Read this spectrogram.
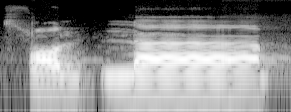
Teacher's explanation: صاد زبر کو لام کے ساتھ ملائیں گے، لام کو باریک پڑھیں گے اور لام کے اوپر کھڑی زبر بھی ہے، اسے بھی ایک الف کے برابر کھینچیں گے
